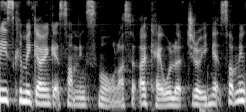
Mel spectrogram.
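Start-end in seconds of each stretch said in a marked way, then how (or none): 0.0-1.2 mock pleading, begging child voice. A parent retells the kids campaigning to go to the shop, imitating a begging child. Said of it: "so they started campaigning".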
